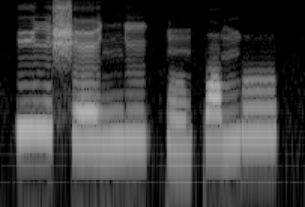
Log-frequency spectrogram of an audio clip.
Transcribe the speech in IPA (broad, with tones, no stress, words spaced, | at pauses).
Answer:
ji˦ʃeː˧ ɲiː˧k͡pũ˨pɔ˧mu˦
